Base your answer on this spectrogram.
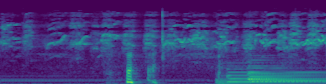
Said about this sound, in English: And that is the sound of some lorikeets.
